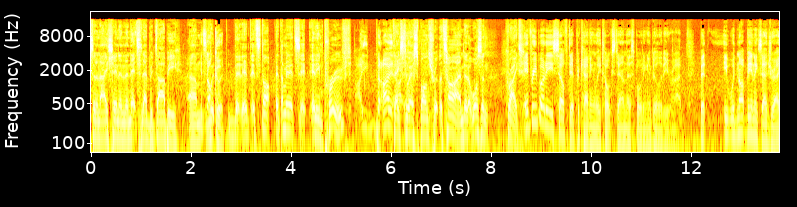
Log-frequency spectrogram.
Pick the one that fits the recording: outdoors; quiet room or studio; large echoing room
outdoors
